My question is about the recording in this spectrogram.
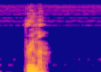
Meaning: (noun) 1. UK, Canada, New Zealand, Australia, and Ireland spelling of rumor 2. A prolonged, indistinct noise; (verb) Commonwealth standard spelling of rumor
- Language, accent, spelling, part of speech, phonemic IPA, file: English, Australia, rumour, noun / verb, /ˈɹʉːmə/, En-au-rumour.ogg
